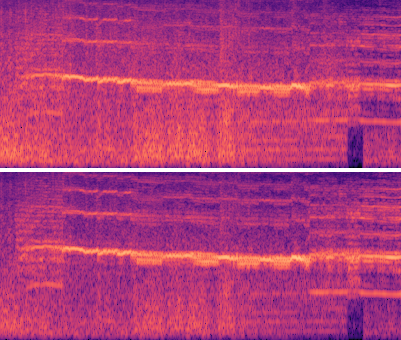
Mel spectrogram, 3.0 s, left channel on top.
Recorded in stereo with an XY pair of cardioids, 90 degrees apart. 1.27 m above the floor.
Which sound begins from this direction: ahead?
A scream, at 0.1 s.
